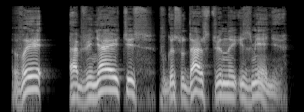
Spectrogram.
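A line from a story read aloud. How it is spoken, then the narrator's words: Slow deliberate speech. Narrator (Russian): медленно проговорил кардинал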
